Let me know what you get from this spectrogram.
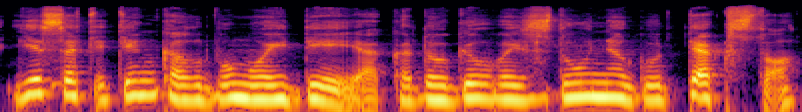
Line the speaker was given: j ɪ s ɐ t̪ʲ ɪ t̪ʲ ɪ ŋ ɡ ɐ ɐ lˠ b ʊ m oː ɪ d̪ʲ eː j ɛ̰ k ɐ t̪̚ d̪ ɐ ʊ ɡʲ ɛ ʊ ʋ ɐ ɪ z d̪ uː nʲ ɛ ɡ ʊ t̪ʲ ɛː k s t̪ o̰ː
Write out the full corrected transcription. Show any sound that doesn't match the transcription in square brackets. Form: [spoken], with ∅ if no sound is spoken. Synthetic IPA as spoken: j ɪ s ɐ t̪ʲ ɪ t̪ʲ ɪ ŋ [k] ɐ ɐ lˠ b ʊ m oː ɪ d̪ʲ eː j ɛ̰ k ɐ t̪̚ d̪ ɐ ʊ ɡʲ ɛ ʊ ʋ ɐ ɪ z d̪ uː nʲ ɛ ɡ ʊ t̪ʲ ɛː k s t̪ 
